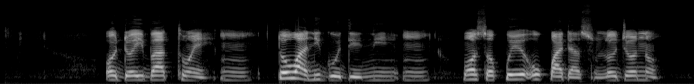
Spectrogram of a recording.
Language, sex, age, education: Yoruba, female, 15-29, tertiary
